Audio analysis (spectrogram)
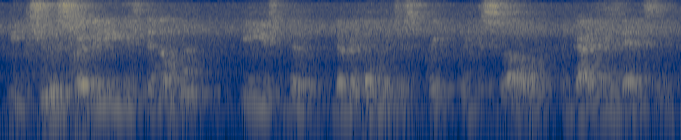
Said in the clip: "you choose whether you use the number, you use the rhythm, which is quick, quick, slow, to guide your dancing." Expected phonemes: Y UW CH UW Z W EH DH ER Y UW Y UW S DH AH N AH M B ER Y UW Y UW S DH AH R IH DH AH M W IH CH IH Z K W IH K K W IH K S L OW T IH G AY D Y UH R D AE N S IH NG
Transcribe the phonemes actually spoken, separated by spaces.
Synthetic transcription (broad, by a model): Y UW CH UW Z W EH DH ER Y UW Y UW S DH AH N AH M ER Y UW Y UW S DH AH R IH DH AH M W IH CH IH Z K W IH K K W IH K S L OW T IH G AY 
